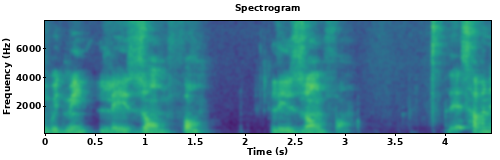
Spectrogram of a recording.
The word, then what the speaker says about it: enfants: Children, normally les enfants, but we put the listen and we say les enfants, and we don't pronounce the T and S at the end again. Say with me, les enfants, les enfants.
